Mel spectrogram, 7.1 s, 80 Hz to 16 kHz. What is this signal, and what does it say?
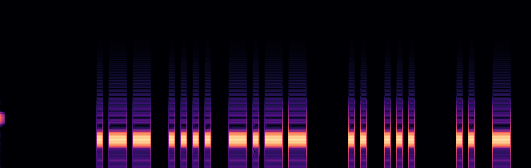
Morse code, heard as a keyed tone, about 15 wpm, 700 Hz. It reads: WHY IS IT
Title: Sentences from Top 900 Words 15wpm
